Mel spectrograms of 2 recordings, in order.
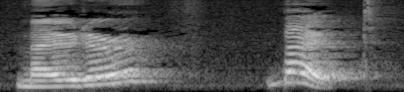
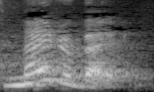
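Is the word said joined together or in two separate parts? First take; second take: separate; joined. First: The two parts are said separately with a pause. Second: The two parts are said quickly as one word. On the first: "My turn" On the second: "Now I'm going to say it fast"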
